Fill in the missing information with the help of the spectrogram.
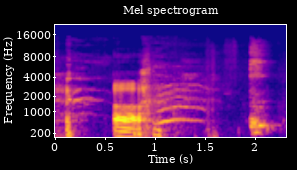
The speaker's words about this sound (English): I just had a cough there. Sorry.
